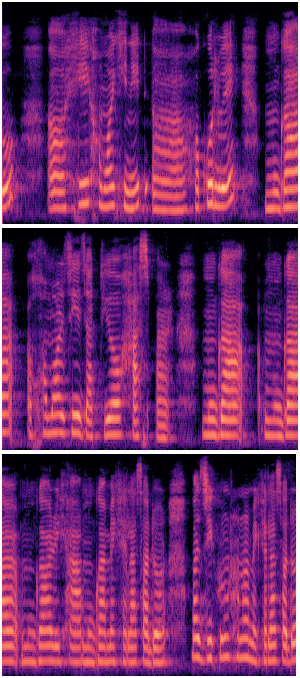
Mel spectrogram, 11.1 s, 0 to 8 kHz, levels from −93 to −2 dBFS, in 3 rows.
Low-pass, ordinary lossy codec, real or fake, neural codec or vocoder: none; none; fake; codec, 16 kHz, 8 kbps, FreqCodec, larger model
